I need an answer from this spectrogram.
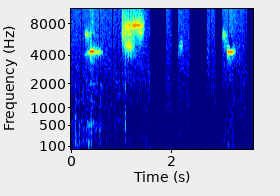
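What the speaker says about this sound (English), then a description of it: "Hey birds, how are you guys?" Outdoors near home, a few short, faint bird chirps ring out in near silence, two brief tweets separated by a slightly longer trill.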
